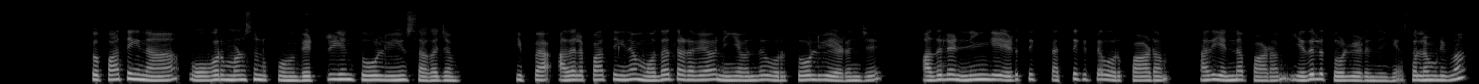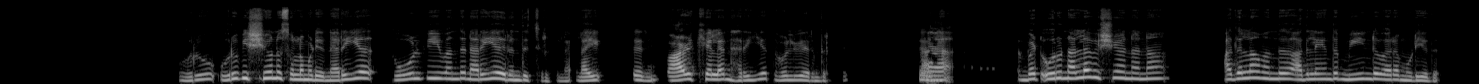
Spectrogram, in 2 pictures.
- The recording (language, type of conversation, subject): Tamil, podcast, ஒரு மிகப் பெரிய தோல்வியிலிருந்து நீங்கள் கற்றுக்கொண்ட மிக முக்கியமான பாடம் என்ன?
- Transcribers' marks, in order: other background noise; "இருந்திருக்கு" said as "இருந்துச்சுறுக்குல"; laughing while speaking: "வாழ்க்கையில நிறைய"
